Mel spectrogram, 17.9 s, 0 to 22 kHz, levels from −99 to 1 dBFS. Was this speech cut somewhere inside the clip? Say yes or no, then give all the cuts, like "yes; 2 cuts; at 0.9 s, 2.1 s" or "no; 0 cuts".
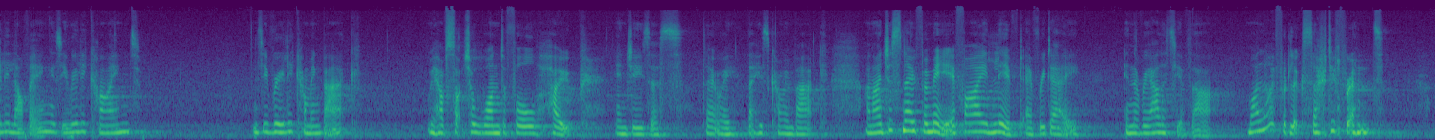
yes; 1 cut; at 5.3 s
